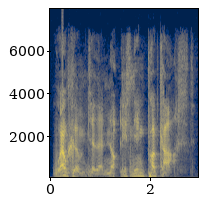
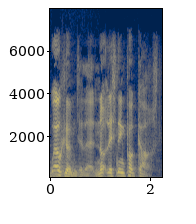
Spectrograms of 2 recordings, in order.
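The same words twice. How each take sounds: First: It is said in an intense, menacing way. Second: It is said in a plain, casual way.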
